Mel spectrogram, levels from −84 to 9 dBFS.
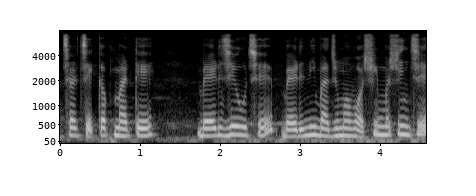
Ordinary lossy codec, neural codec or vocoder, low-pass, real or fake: none; autoencoder, 48 kHz, 128 numbers a frame, DAC-VAE, trained on Japanese speech; 7.2 kHz; fake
